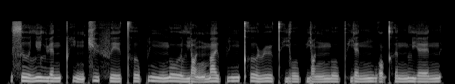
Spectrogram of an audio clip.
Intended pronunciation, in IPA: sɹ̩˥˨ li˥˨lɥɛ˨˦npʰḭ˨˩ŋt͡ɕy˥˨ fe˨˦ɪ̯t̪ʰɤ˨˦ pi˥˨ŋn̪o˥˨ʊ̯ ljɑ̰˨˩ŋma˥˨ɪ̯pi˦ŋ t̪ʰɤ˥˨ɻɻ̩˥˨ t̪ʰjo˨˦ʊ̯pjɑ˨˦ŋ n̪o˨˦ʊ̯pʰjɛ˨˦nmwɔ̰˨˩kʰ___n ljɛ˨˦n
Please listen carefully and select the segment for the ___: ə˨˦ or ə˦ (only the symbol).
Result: ə˨˦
